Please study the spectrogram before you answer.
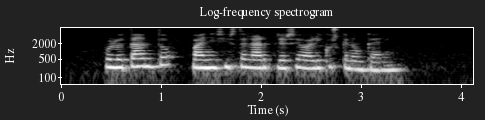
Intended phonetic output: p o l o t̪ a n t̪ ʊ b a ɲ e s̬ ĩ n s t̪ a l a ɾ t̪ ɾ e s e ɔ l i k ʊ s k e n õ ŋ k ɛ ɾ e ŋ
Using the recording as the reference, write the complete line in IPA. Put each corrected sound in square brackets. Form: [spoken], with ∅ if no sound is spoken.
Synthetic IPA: p o l o t̪ a n t̪ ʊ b a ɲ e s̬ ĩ n s t̪ a l a ɾ t̪ ɾ e s e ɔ l i k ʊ s k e n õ ŋ k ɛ ɾ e ŋ

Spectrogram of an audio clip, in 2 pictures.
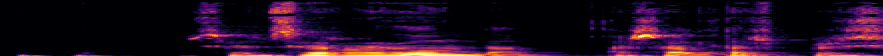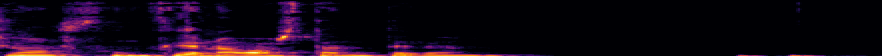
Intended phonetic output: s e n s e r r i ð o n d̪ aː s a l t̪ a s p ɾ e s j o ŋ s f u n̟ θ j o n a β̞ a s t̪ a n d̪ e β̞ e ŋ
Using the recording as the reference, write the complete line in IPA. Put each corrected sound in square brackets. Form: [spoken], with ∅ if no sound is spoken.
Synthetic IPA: s e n s e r r [e] ð o n d̪ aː s a l t̪ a s p ɾ e s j o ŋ s f u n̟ θ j o n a β̞ a s t̪ a n [t̪] e β̞ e ŋ

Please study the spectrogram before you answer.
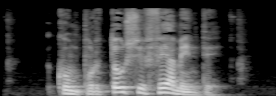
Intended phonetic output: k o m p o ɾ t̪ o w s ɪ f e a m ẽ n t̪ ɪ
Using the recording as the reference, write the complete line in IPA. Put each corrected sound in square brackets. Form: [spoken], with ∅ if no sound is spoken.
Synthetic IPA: k o m p o ɾ t̪ o w s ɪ f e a m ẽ n t̪ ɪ

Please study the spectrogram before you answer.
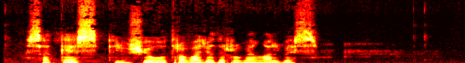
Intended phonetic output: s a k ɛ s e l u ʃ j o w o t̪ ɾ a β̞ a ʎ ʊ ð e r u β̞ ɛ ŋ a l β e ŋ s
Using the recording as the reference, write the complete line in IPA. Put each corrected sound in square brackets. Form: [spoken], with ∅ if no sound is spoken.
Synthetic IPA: s a k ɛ s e l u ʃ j o w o t̪ ɾ a β̞ a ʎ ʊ ð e r u β̞ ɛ ŋ a l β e [∅] s

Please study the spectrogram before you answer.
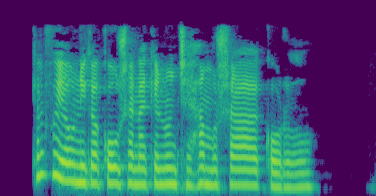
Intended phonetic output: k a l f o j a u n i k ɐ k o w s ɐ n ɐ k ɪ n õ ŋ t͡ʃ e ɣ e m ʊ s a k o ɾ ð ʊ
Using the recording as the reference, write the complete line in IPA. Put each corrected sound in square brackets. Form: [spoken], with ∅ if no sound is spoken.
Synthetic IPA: k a l f o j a u n i k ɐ k o w s ɐ n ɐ k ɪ n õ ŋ t͡ʃ e ɣ [a] m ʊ s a k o ɾ ð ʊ

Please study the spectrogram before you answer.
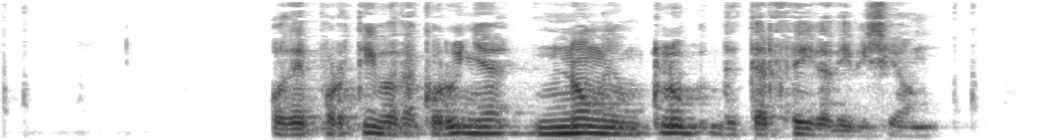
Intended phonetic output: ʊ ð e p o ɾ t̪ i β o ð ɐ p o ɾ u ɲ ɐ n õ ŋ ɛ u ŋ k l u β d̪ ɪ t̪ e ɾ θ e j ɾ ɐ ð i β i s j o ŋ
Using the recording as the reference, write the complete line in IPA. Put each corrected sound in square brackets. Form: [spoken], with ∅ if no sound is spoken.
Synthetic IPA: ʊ ð e p o ɾ t̪ i β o ð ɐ [k] o ɾ u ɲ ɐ n õ ŋ ɛ u ŋ k l u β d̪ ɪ t̪ e ɾ θ e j ɾ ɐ ð i β i s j o ŋ

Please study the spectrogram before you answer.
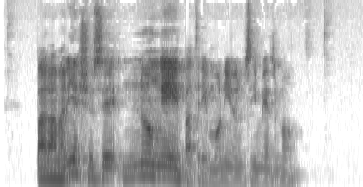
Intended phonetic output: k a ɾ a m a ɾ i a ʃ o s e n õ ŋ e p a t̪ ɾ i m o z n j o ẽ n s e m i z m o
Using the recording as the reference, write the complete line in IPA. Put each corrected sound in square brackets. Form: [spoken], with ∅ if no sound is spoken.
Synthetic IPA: [p] a ɾ a m a ɾ i a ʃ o s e n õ ŋ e p a t̪ ɾ i m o [∅] n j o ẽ n s [i] m [e] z m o

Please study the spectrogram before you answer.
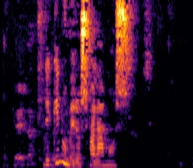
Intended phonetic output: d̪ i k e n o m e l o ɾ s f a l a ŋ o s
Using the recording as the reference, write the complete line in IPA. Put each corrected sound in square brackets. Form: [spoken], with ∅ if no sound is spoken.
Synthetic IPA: d̪ [e] k e n [u] m e [ɾ] o [∅] s f a l a [m] o s

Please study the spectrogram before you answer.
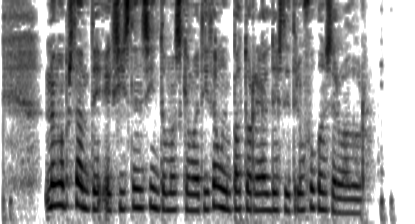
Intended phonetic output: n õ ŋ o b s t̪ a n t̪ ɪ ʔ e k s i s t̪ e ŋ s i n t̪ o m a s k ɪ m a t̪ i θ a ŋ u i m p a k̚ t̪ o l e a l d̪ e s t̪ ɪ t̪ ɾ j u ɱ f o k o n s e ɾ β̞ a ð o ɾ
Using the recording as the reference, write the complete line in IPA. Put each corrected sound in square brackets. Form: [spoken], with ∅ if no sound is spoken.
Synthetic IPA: n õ ŋ o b s t̪ a n t̪ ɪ ʔ e k s i s t̪ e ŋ s i n t̪ o m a s k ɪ m a t̪ i θ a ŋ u i m p a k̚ t̪ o [r] e a l d̪ e s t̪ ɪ t̪ ɾ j u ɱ f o k o n s e ɾ β̞ a ð o ɾ

